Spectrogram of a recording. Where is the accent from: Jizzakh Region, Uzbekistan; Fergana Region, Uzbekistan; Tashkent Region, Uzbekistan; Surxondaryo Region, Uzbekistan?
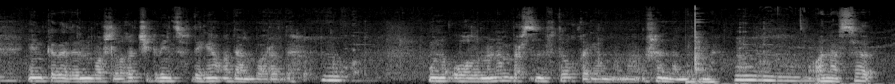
Tashkent Region, Uzbekistan; Piskent; Men shu yerlarda tug'ilganman da.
